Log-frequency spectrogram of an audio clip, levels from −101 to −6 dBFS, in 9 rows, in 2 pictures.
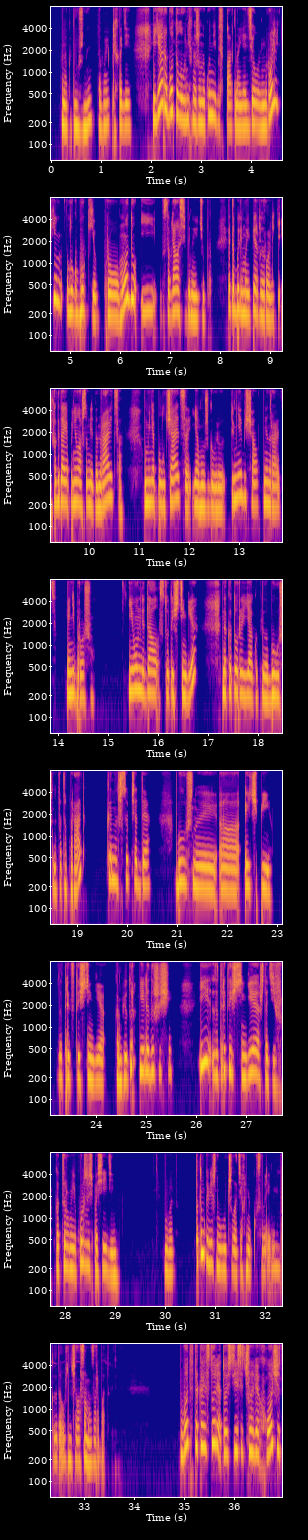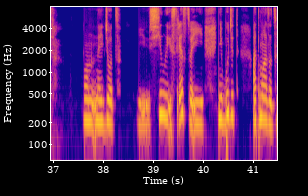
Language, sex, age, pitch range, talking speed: Russian, female, 20-39, 185-240 Hz, 170 wpm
